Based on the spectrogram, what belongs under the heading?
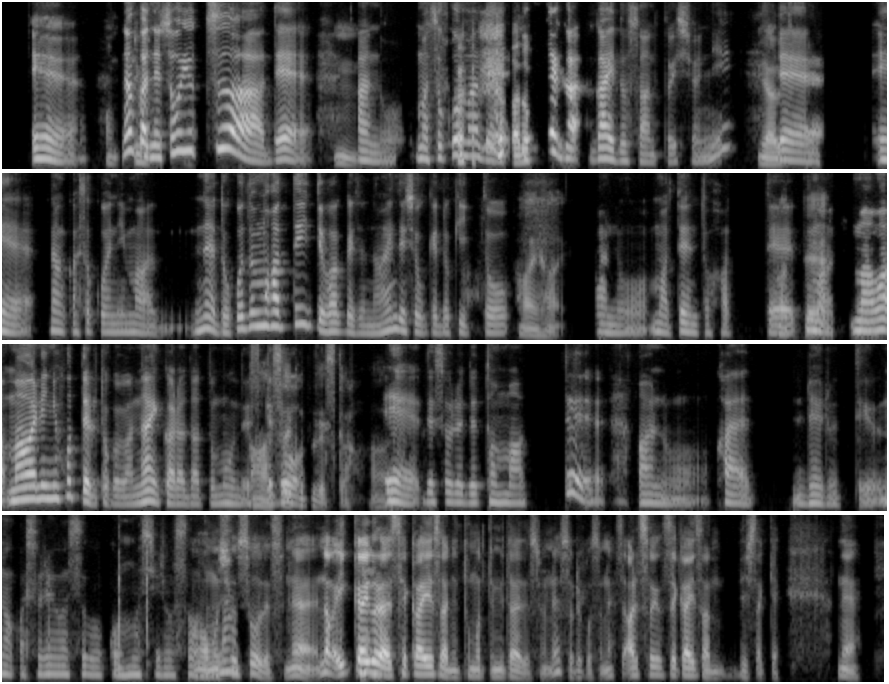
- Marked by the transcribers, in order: other background noise; chuckle; unintelligible speech; tapping
- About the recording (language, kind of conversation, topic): Japanese, unstructured, あなたの理想の旅行先はどこですか？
